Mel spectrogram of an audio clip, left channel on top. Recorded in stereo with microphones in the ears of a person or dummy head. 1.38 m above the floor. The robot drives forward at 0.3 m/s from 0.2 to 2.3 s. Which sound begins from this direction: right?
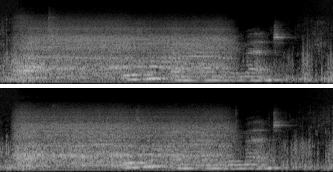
A woman speaking, at 1.2 s.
